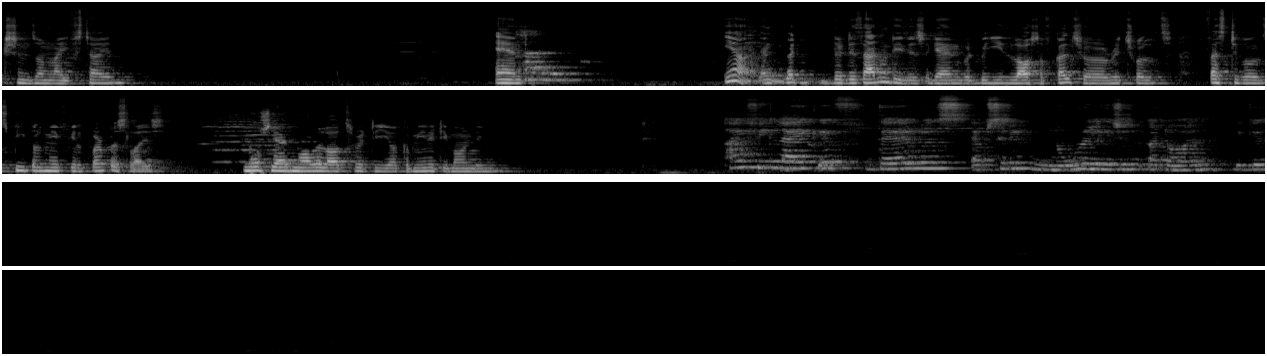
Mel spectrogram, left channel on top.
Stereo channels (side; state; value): right; silent; 51 dB below the other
